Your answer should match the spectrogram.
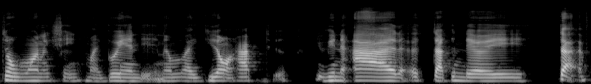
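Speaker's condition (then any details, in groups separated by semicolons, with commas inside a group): Deafblind, born deaf; narrowed visual field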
